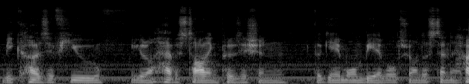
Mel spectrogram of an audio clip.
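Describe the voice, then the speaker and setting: Over music in the background, a voice moves at a fairly quick pace in a flat, monotone delivery. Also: man. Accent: French. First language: French. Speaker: software tutorial maker. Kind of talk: tutorial. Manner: halting.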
